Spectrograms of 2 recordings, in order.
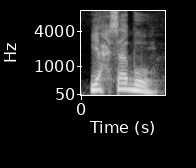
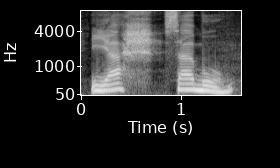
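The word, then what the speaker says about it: يَحْسَبُ: dan aliran yahsabu ya yahsabu Bukan dibaca yahsabu itu terlalu cepat jadi harus dialirkan yahsabu kemudian berikutnya Anna di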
